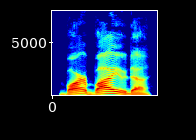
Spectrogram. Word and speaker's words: Barbuda: Antigua, pronounced Antigua, and Barbuda, Barbuda, is located in the heart of the Caribbean Sea.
